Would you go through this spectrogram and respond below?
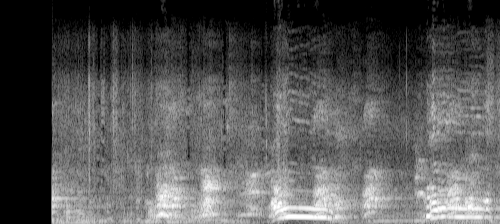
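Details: Dogs playing a tug-of-war game in a dog resort nature park, several animals calling together: harsh barks and yelping, whining tones in irregular bursts, with a person's voice commenting nearby.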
